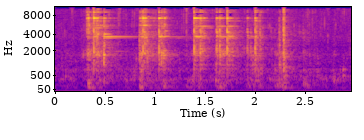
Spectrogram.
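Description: Metal clinks and rattles as a lid is set onto a cooking pot, a quick uneven series of sharp clanks that thins out toward the end.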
